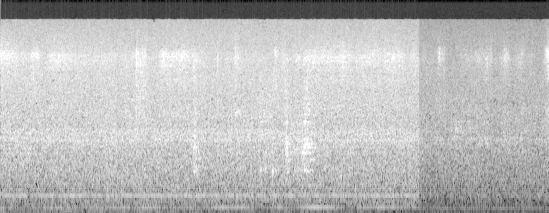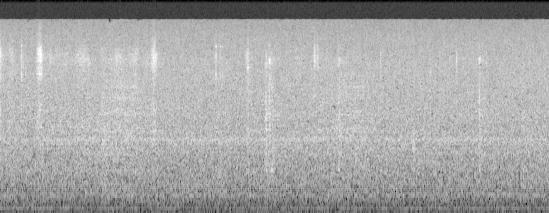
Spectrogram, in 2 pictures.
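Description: Quiet room tone: a steady hiss with a low hum that cuts off suddenly about six seconds in. After that, a few faint light clicks and rustles come from a soaked wooden plank being handled against a heated plank-bending iron.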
